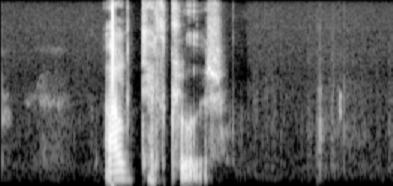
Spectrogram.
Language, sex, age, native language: Icelandic, male, 20-29, Icelandic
